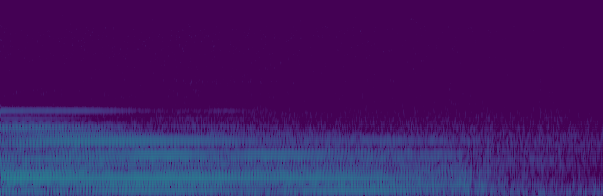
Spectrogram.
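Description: A piano plays sustained chords that ring out in a large echoing hall.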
